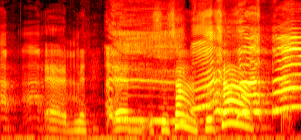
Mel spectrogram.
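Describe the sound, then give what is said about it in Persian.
A person cries and sobs loudly, with quavering, wailing rises and falls that run almost continuously for a few seconds, broken only by short catches of breath. “چه گریه میکنی؟”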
